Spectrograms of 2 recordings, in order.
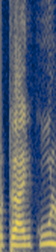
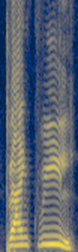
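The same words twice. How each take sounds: First: ट्रैंकुल said with "kool" as the second syllable; alternative pronunciation. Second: Said in the usual way. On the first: Shown as a demonstration. Teacher showing students how some read it, ट्रैंकुल ending like "cool". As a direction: end ट्रैंकुल on "kool", without the "w" glide. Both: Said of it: "कुछ लोग इसको ट्रैंकुल पढ़ते हैं".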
